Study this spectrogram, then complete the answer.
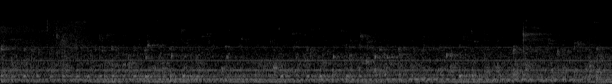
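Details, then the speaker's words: Printer commissioning, makeup fluid (fast drying black) bottle pushed into smart fill cup draining into makeup reservoir over 20–30 seconds: quiet irregular gurgles and drips with faint hum, normal fill, gurgling stops when full. "it takes around about 20 seconds 30 seconds to drain into the printer you'll hear it stop gurgling"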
